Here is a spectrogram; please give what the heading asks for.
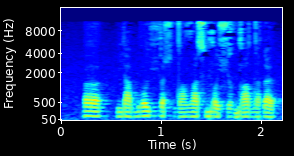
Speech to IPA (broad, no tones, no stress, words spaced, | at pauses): ʌ | jabo çoɬdˤuðˤʌs ɡwɔɕɔɡwɐ dˤɐɗə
